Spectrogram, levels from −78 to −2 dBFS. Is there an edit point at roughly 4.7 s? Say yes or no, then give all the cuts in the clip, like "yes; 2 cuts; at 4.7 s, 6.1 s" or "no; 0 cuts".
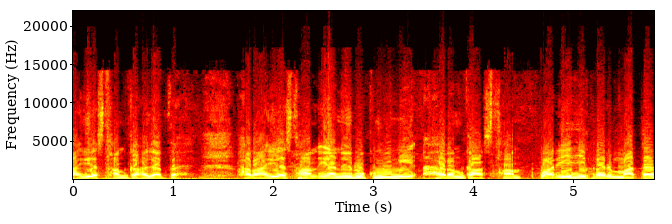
yes; 1 cut; at 4.7 s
